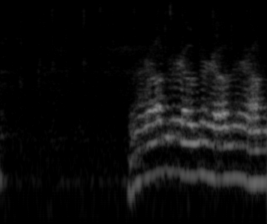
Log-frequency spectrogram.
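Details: Domestic cat giving a single drawn-out meow that rises then holds steady with rich harmonics, after a quiet stretch of low background hum.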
